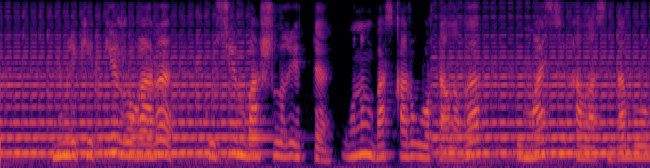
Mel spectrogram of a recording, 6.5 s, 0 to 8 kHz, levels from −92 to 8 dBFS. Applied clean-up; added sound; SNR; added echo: none; Bowed string instrument; 2 dB; none.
